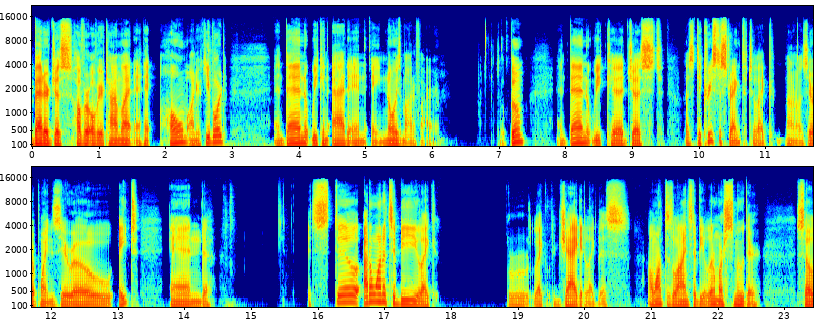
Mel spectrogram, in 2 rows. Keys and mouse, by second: 2.7 Home, 5.0-7.2 drag, 10.2-13.1 shift+drag, 14.6 space, 19.4 space, 20.1-20.5 drag.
